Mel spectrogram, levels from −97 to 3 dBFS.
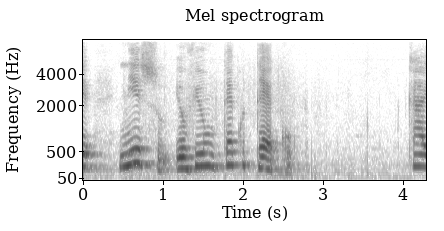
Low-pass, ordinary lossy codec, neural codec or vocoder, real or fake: none; none; none; real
